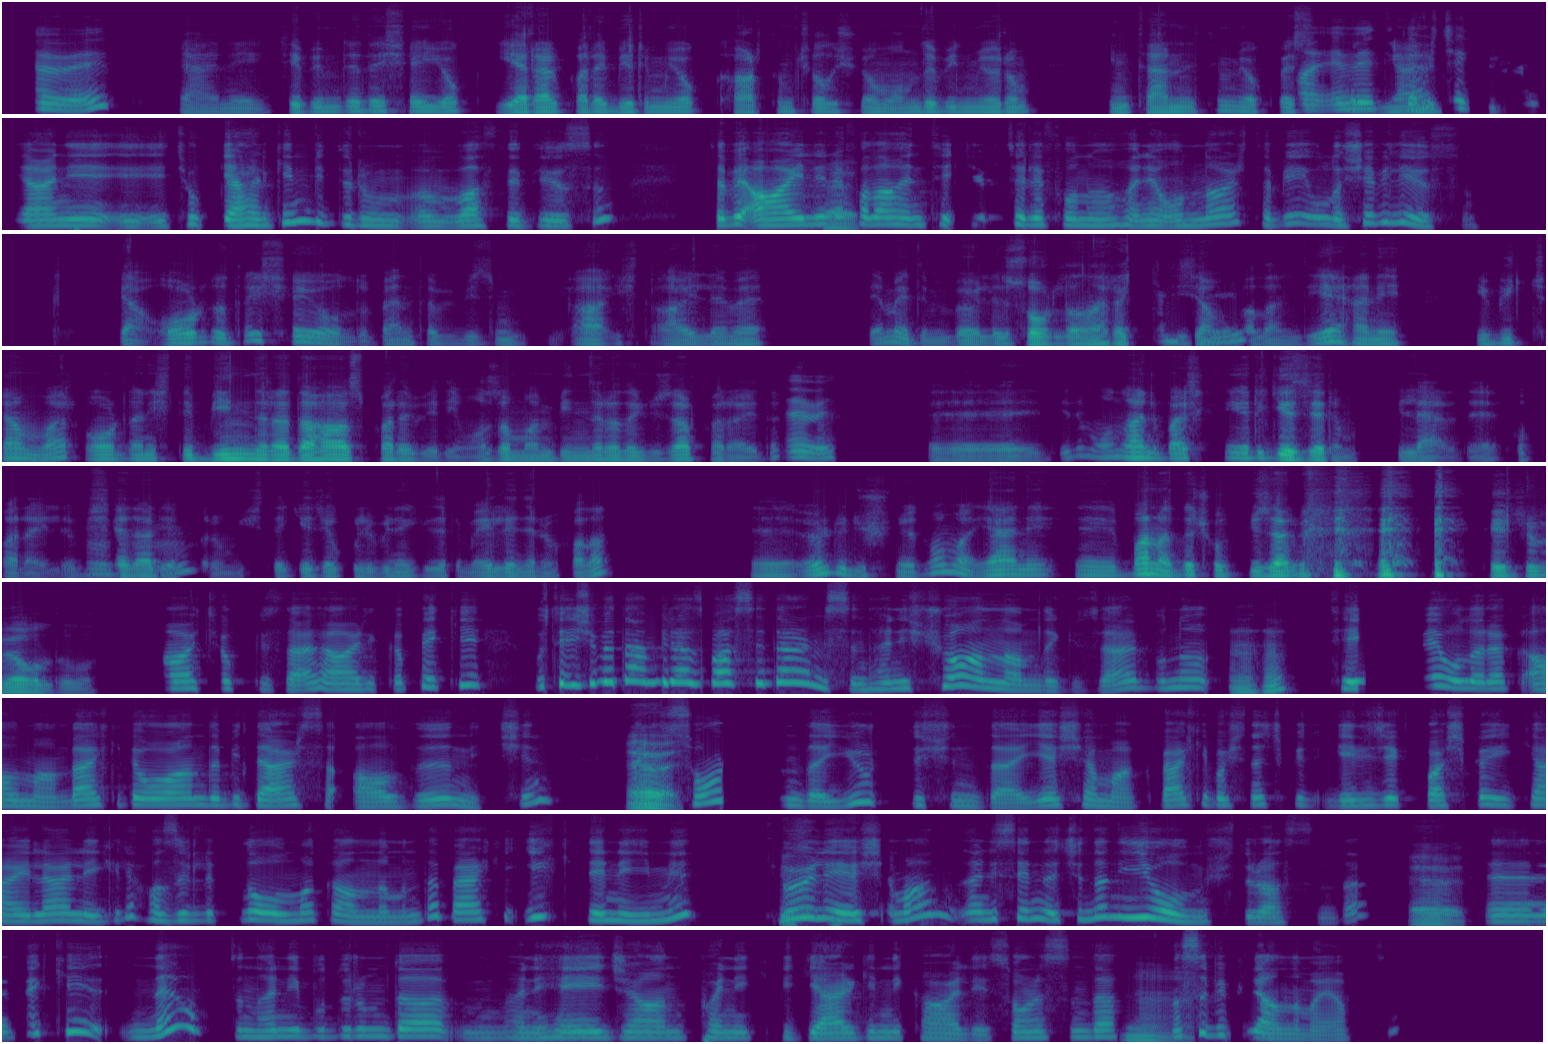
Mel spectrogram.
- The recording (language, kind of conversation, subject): Turkish, podcast, En unutulmaz seyahat deneyimini anlatır mısın?
- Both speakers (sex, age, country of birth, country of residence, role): female, 45-49, Turkey, United States, host; male, 25-29, Turkey, Poland, guest
- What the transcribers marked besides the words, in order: other background noise; unintelligible speech; laugh; tapping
